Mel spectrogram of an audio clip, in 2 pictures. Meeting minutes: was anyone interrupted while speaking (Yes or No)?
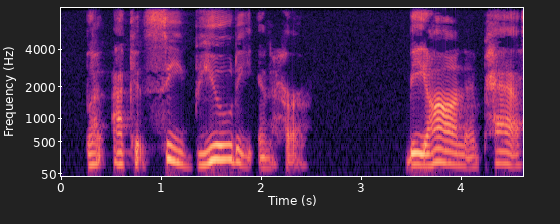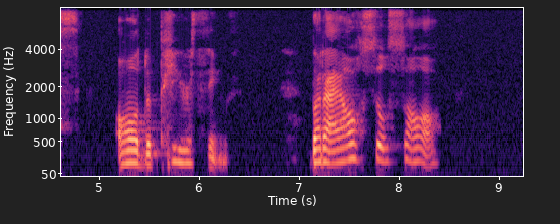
No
